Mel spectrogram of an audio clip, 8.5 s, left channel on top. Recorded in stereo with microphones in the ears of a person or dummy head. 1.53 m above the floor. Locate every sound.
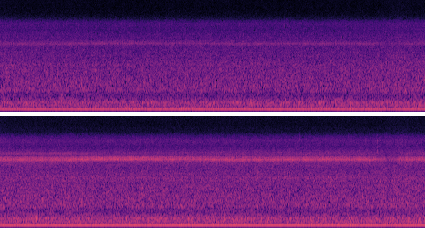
0.0 s a fan: 50° right (ahead or behind)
